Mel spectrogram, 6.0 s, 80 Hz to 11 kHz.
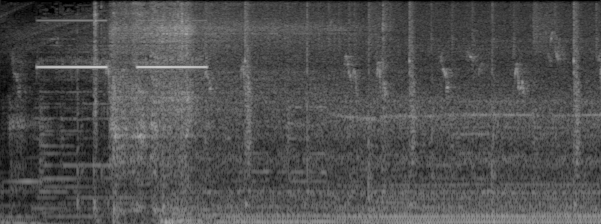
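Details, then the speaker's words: Alfa Romeo 147 1.6 Twin Spark that cut out in traffic and wouldn't start, after the crankshaft sensor fix: short crank, then it catches immediately and settles into a steady, even idle; normal start. "And there you go. The car starts up right away, which means that we solved our issue with the crankshaft sensor."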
